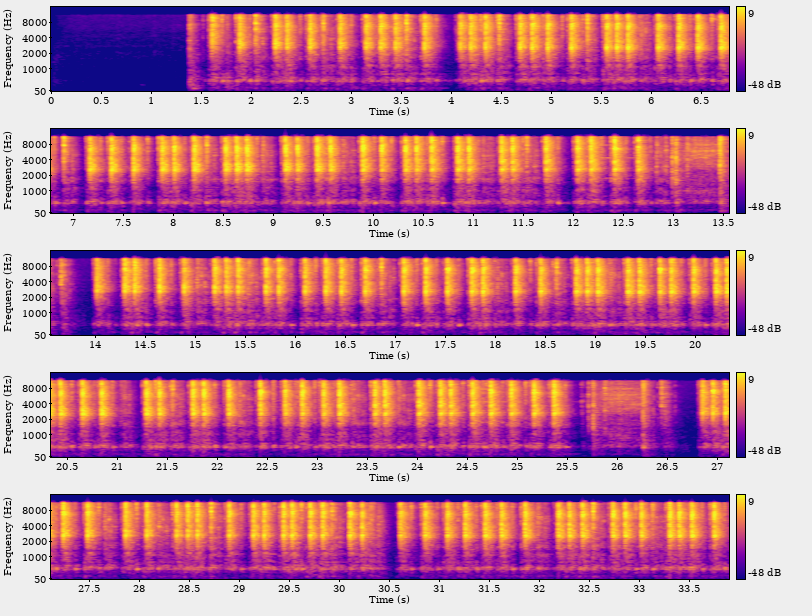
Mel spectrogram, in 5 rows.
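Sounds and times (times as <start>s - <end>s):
manual typewriter typing: 1.4s - 25.6s, 26.2s - 33.9s.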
